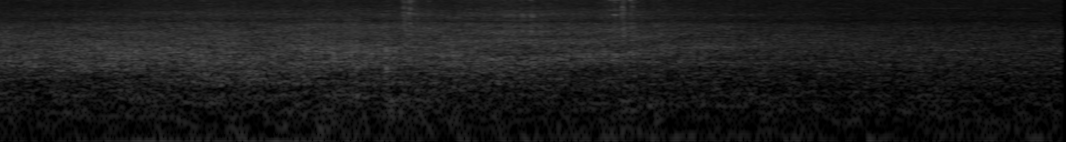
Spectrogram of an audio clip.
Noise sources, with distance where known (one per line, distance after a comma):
engine of unclear size, near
